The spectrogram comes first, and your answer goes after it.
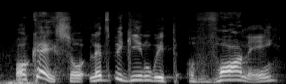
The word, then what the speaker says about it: Vani: Okay, so let's begin with Vani, right, David?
